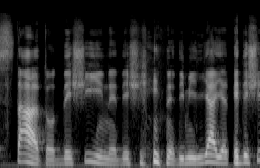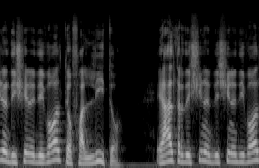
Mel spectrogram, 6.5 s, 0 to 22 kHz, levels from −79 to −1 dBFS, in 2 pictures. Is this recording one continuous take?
no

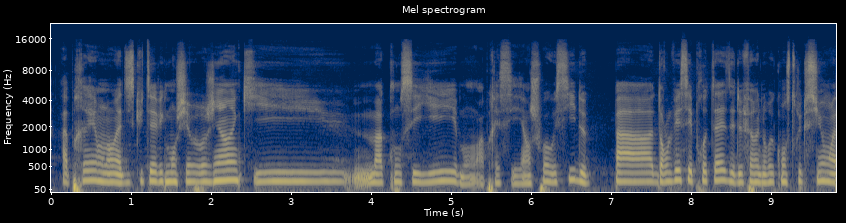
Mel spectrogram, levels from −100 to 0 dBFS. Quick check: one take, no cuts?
yes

